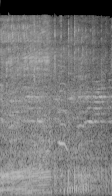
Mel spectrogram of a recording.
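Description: A road vehicle's engine passing along the street, its pitch falling slightly and the sound fading away over the first second, followed by a quieter low rumble.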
